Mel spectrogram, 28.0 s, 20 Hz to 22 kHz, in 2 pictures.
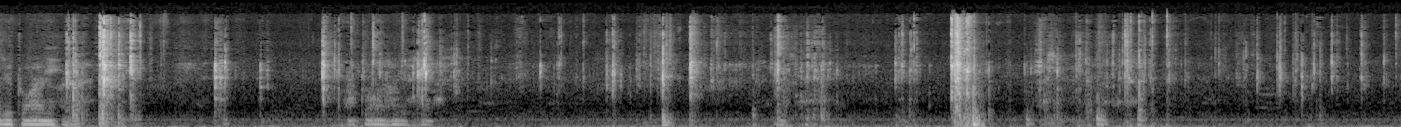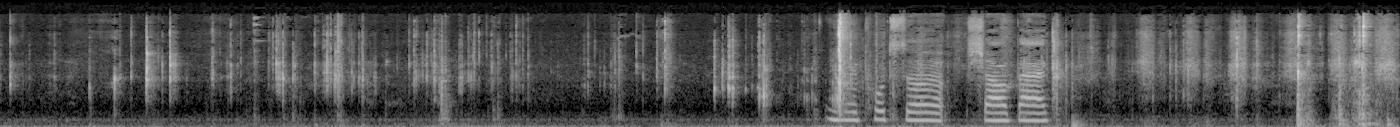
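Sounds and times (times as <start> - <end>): small plastic parts clicking: 10.8 - 22.8.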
